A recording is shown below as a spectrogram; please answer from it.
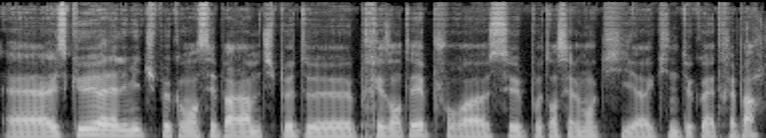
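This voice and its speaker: A man hosts his own channel, rattling through a scripted intro and sponsor reads at a quick clip. His pitch sits in the middle of the usual male range, and his delivery is brisk and promotional. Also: fairly even intonation, dark tone, smooth. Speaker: YouTube host.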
